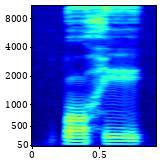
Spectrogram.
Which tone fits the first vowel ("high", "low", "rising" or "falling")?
low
